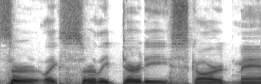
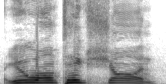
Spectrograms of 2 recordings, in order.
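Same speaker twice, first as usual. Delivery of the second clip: high, slow, loud defiant cry; desperate shout; 12 semitones higher, 7 dB louder, much slower than usual. Retold or imitated. A parent refusing to hand over their baby at gunpoint, defiant shout. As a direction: shout it to save the child.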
